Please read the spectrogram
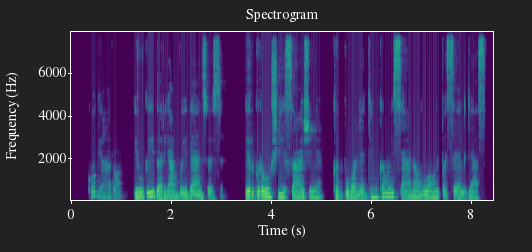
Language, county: Lithuanian, Vilnius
